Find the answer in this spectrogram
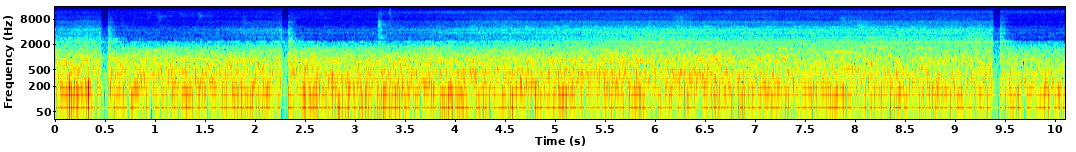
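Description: Double-deck regional push-pull train rolling slowly into the station: a steady rumble of wheels on rail with a low hum from the train.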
